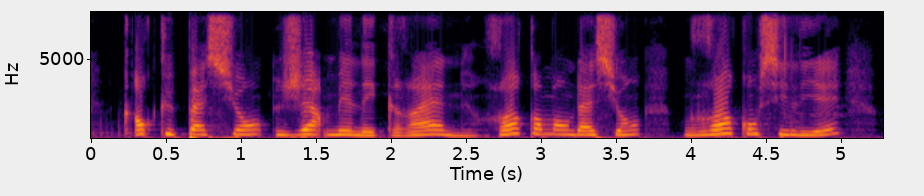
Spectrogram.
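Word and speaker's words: réconcilier: Tiếp theo on với N mình đọc là on, âm mũi on, rồi er ở cuối mình đọc e. Reconcilier, reconcilier.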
